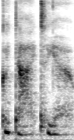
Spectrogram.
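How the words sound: It is said in a put-on Australian-sounding accent.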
